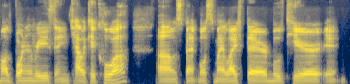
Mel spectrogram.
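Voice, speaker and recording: A man from Hawaii with a low, deep voice talks easily as an interview guest, friendly and self-deprecating, filling pauses with "um." The sound is dry and close, with no room in it. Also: fairly bright tone, no echo. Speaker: guest, nonprofit marketing director. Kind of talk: casual interview chat.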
